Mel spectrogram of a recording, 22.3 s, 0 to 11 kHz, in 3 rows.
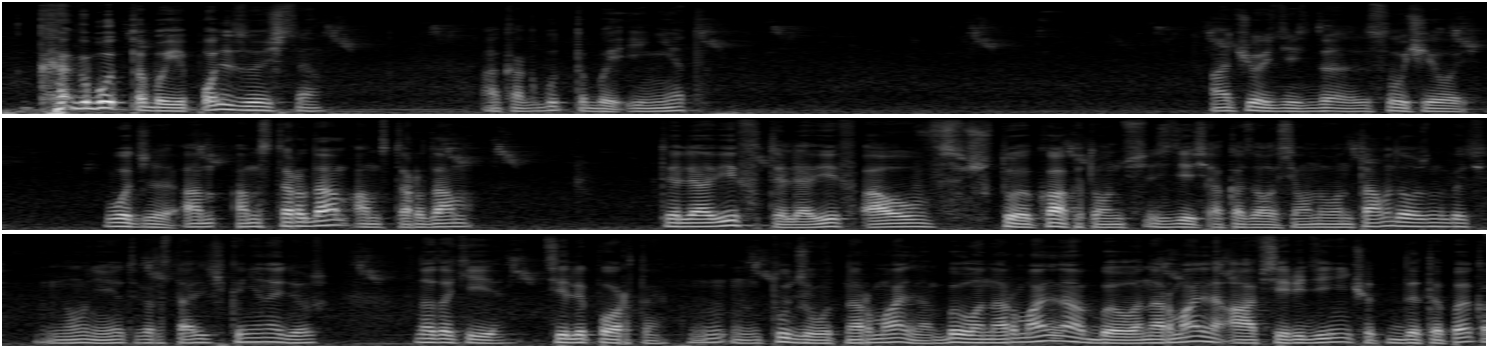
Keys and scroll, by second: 2.6 shift+o, 3.0 space, 14.4 space, 16.4 space, 18.9 shift+p, 21.8 super+z.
